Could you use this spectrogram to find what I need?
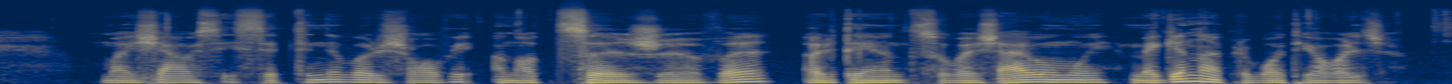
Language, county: Lithuanian, Kaunas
